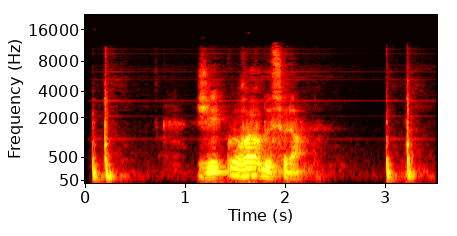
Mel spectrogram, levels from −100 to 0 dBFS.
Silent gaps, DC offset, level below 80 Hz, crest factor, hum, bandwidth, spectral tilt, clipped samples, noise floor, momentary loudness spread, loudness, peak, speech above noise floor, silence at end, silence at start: none; under 0.1%; -58 dBFS; 22 dB; none; 11.5 kHz; -6.5 dB/octave; under 0.1%; -71 dBFS; 16 LU; -23 LUFS; -2 dBFS; 51 dB; 0.2 s; 0.05 s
